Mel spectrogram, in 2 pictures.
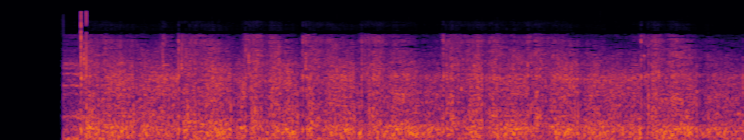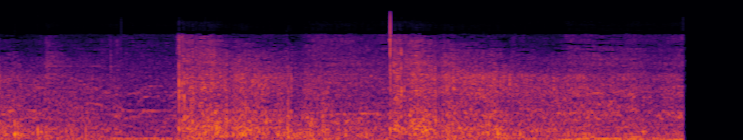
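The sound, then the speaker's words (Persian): Rapid, dense bursts of gunfire crackle almost continuously outdoors in the streets of Izeh, Iran, loud and sustained with sharp reports, a brief lull midway, then heavy firing again before cutting off. “همینطور که مشخص است تیراندازی شدیده.”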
